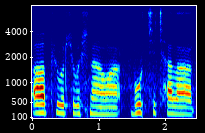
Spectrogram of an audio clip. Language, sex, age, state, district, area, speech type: Kashmiri, female, 45-60, Jammu and Kashmir, Ganderbal, rural, spontaneous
